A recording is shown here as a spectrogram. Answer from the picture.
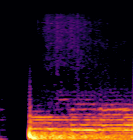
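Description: A semi-truck's multi-tone air horn sounding, several steady notes at once, starting abruptly about half a second in and held to the end.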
